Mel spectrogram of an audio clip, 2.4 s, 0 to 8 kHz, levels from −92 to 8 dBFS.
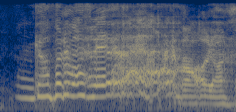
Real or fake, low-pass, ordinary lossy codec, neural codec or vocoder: fake; 7.2 kHz; none; codec, 16 kHz, 4 kbps, FunCodec, trained on Chinese and English, 50 frames a second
